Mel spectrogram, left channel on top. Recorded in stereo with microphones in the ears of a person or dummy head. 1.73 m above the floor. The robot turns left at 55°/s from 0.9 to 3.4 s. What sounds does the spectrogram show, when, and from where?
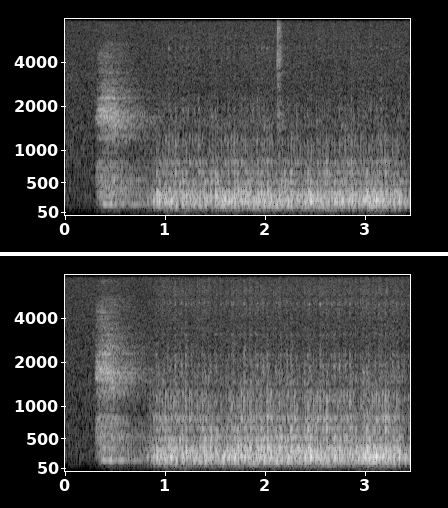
0.3 s whispering: 65° right (ahead or behind), 1.2 m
